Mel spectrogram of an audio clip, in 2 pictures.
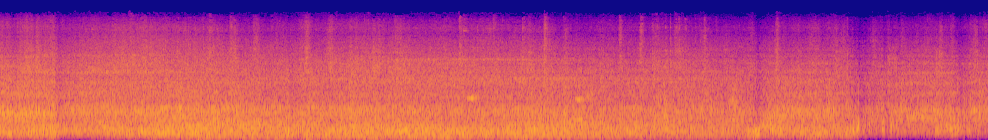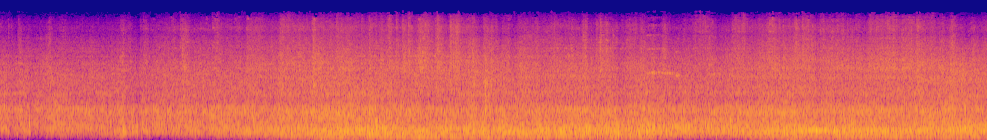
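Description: Freight train of covered steel-coil and curtain-sided wagons rolling past at a platform, a steady rumble and clatter of steel wheels on the rails.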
